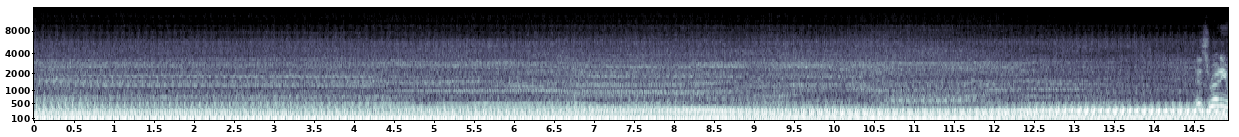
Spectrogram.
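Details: Turbo Subaru idling funny and misfiring, restarted after spark plug checks; lumpy, loping, stumbling idle; fuel and 1000cc injectors are wondered about, but the cause was a failed idle air control valve.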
